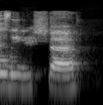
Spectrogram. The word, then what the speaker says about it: Alicia: So you guys, is it Alicia or Alicia? I just want to say it properly because I have 3 different friends. It's Alicia. Alicia.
